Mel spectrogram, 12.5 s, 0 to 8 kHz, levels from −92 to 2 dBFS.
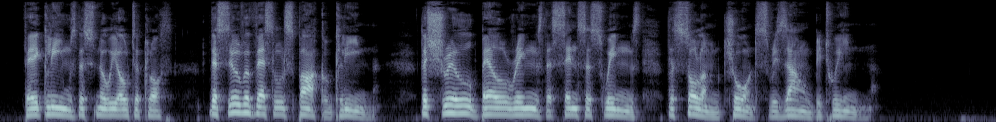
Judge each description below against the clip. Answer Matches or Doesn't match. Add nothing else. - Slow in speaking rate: Matches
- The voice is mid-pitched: Doesn't match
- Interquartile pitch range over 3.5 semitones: Matches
